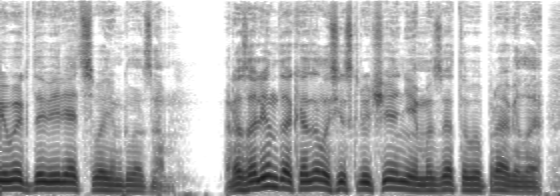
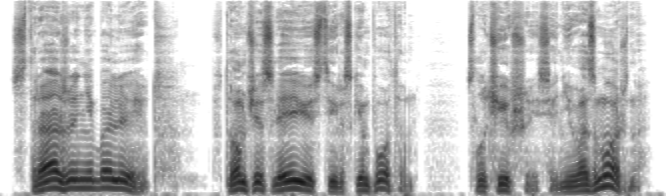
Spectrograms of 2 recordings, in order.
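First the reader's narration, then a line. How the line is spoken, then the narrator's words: Muffled, hollow voice. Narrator (Russian): Пауль глухо произнес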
